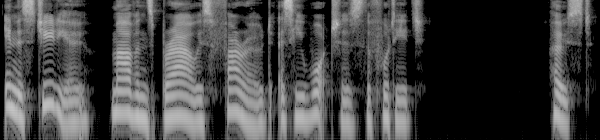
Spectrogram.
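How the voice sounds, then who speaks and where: A woman narrating a screenplay aloud, reading scene headings and stage directions in a measured, deliberate way. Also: lowish voice. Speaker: writer and narrator.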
